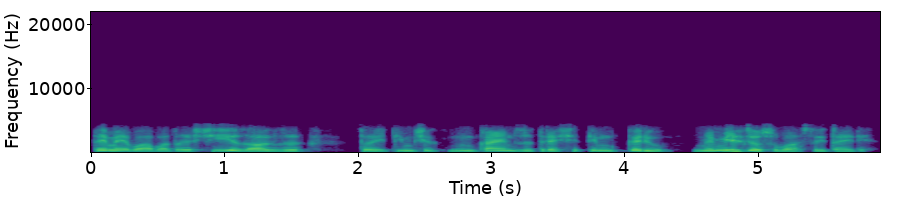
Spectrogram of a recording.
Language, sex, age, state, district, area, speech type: Kashmiri, male, 18-30, Jammu and Kashmir, Budgam, rural, conversation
